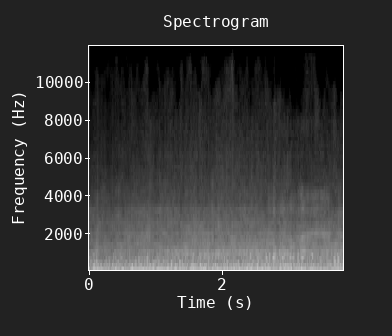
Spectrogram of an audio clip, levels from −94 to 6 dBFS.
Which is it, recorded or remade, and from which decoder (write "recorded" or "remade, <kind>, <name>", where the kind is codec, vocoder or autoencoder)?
remade, vocoder, Vocos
